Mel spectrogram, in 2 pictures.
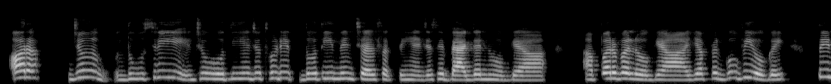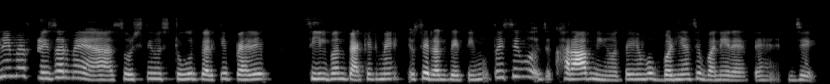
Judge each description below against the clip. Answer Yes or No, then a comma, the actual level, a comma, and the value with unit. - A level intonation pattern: No, average, 3.3 semitones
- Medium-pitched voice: No, high, 245 Hz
